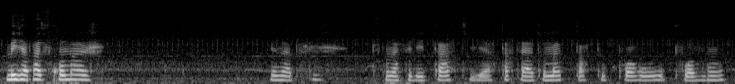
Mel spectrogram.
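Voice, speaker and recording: Rambling young woman vlogger, mellow voice. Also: medium pitch, level tone, normal speed, pauses often, lo-fi sound, slight background noise. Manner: rambling, lots of fillers and restarts. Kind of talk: casual chatty vlog.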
